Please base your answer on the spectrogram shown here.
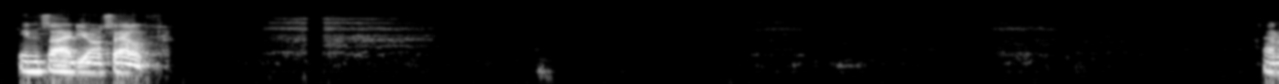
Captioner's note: is inhaling and exhaling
